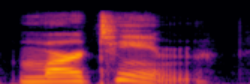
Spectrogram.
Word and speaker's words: Martijn: And it is spelled Martijn, pronounced Martine.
